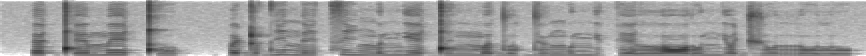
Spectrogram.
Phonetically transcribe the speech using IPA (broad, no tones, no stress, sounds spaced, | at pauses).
ɛ ǃʼ e m e ǃʼ u | p ɛ ɖ ə d̪ i n ɾ i t͡s i ŋ ə nʲ e ɡ͡ǃ e n m ə d u l d ʉ ŋ u nʲ ə k e lː ɔ ɾ u nʲ ɔ d͡ʒ u r u l u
